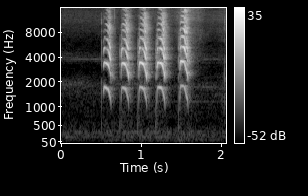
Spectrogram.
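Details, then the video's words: Young pet parrot indoors, five bright squeaky calls in a rapid even series, each with a falling arched shape, over faint steady room hum. "Cute sound of baby parrot"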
